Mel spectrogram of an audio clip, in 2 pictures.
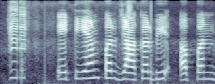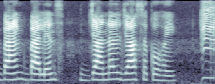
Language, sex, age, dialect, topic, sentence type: Magahi, female, 46-50, Southern, banking, statement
